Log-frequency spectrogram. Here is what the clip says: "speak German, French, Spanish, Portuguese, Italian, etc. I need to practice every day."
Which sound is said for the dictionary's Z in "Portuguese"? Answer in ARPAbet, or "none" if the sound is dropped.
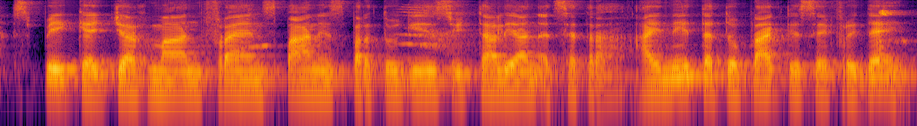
S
